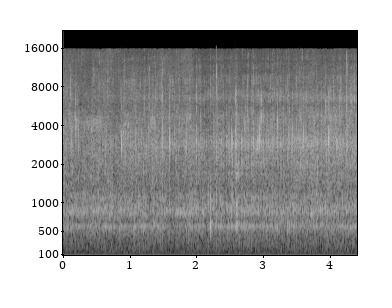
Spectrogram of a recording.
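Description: Pasta with sauce sizzling steadily as it heats through in an electric double skillet. A utensil stirring the food gives a few faint clicks and scrapes.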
